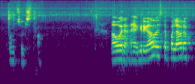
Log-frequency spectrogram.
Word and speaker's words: Консульство: Consulstva. Con el acento a la primera sílaba. Consulstva.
